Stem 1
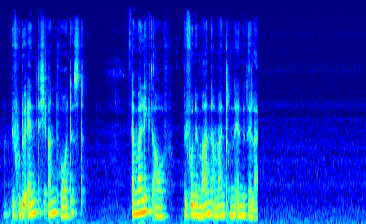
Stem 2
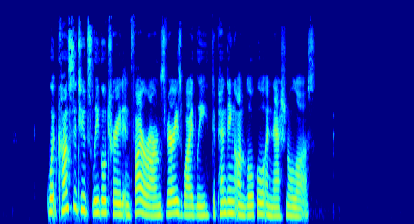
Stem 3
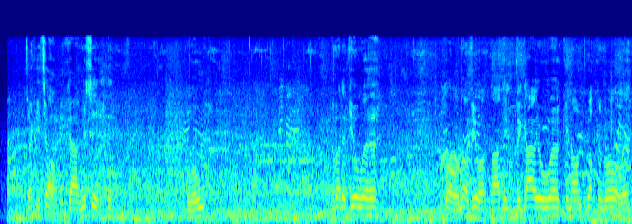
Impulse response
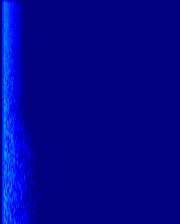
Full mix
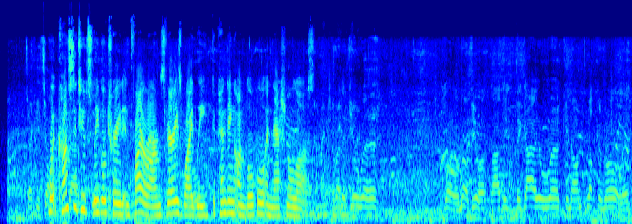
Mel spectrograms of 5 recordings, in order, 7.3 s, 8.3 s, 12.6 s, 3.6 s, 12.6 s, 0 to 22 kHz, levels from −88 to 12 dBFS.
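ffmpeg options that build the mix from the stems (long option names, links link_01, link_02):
-filter_complex "[0:a]adelay=2050,volume=-16dB[link_01];[1:a]highpass=170,asoftclip=type=tanh:threshold=-19dB,volume=2dB,asplit=2[link_02][link_03];[2:a]asoftclip=type=tanh:threshold=-23.5dB,volume=-7dB[link_04];[link_03]apad=whole_len=413526[link_05];[link_01][link_05]sidechaincompress=threshold=-44dB:ratio=8:attack=16:release=121[link_06];[link_06][link_02][link_04]amix=inputs=3:normalize=0"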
